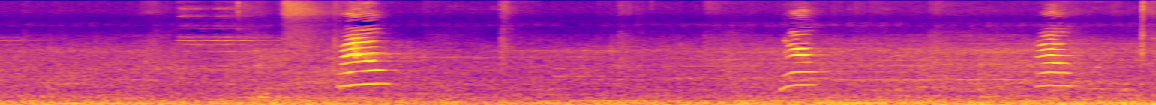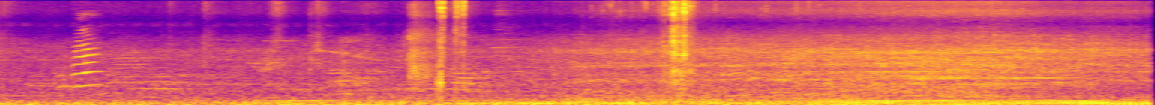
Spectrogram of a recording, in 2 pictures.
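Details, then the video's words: Cats at night during feeding time, giving a run of short, downward-curving meows about every one to three seconds, then fading out as rustling, clattering and low background rumble take over. "Food night cats"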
